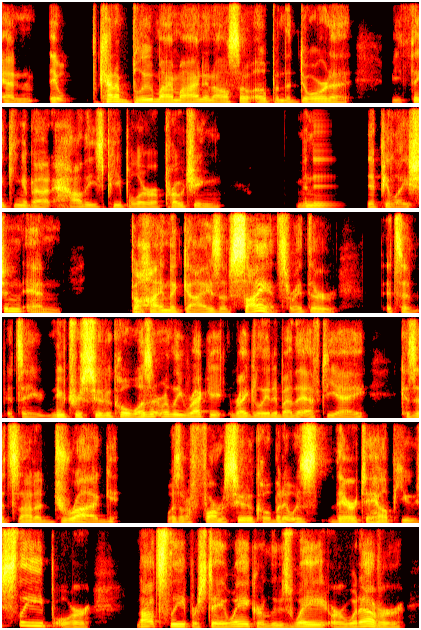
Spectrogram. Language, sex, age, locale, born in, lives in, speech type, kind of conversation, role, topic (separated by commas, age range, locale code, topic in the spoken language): English, male, 60-64, en-US, United States, United States, conversation, unstructured, none, What happens when science is used to control or manipulate people?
